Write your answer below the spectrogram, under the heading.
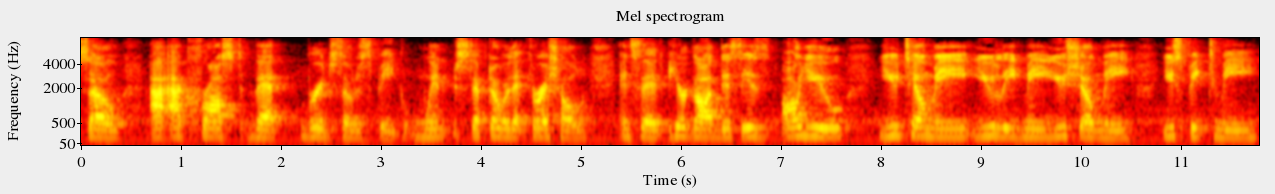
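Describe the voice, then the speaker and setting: In a Texas accent, a woman speaks at a fairly slow pace with a fairly low pitch and monotone, flat intonation. The room echo is audible and the background noise is noticeable. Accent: Texas twang. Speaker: online Bible reader. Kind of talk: reading aloud and personal reflection. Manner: halting, many fillers.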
